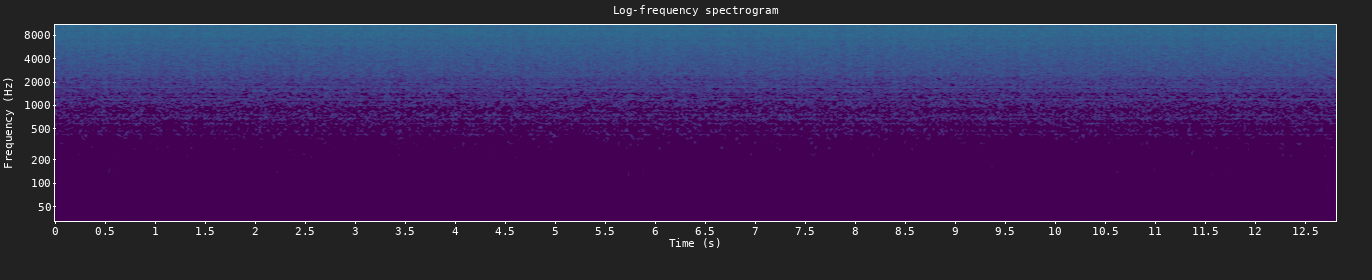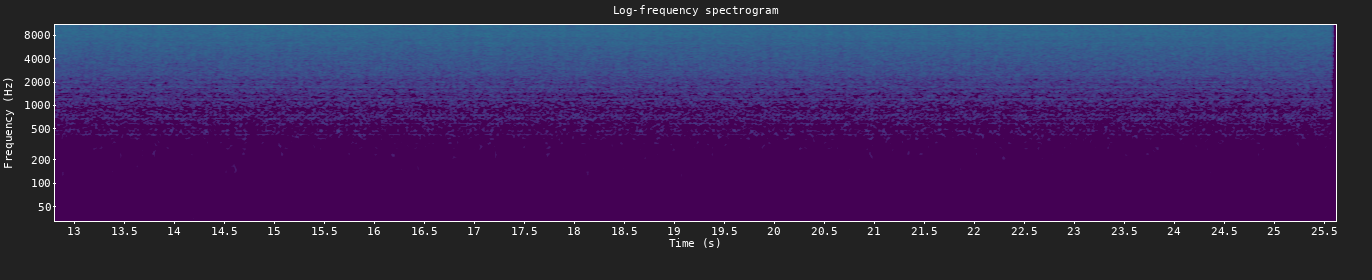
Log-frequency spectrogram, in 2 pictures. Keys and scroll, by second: 2.9 ctrl+g, 21.2 ctrl+g.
